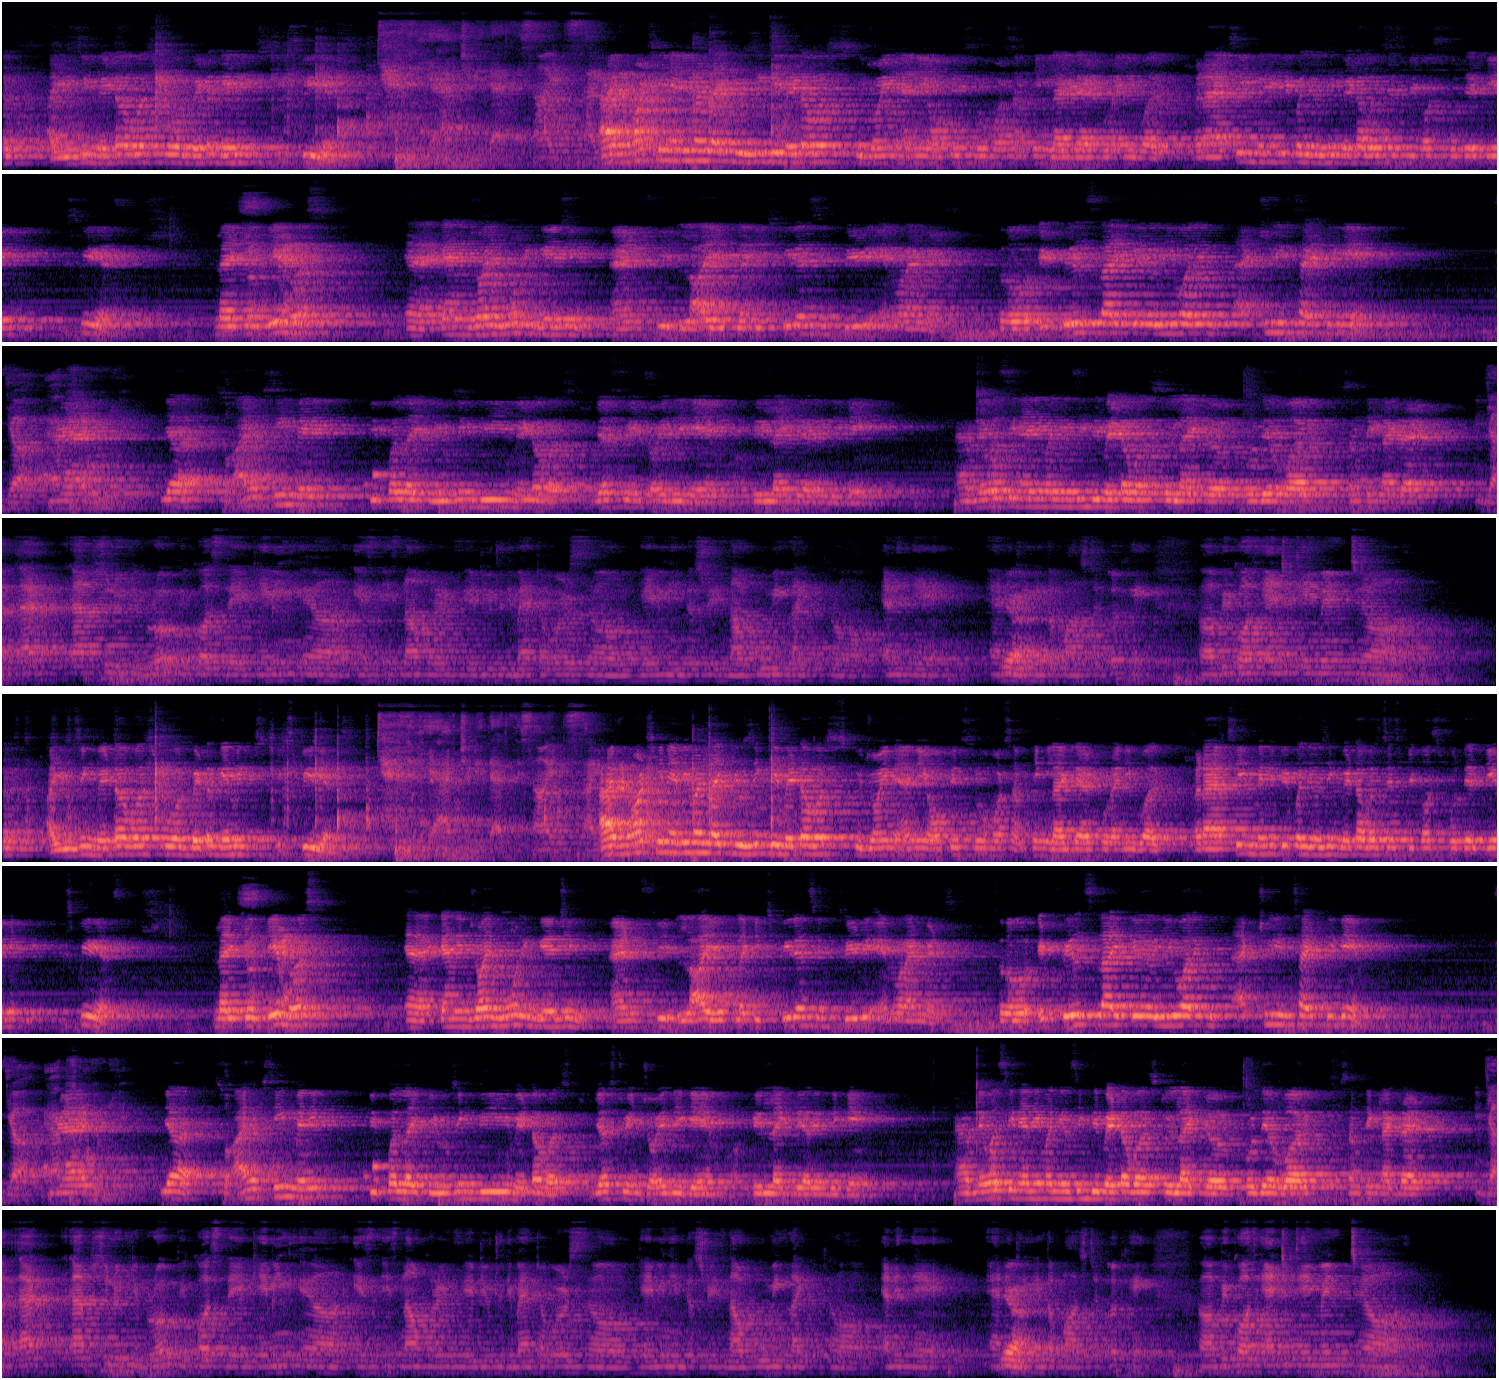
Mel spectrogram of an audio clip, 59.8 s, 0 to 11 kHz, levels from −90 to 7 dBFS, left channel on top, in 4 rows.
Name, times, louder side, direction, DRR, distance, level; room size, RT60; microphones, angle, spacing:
voice 1, 0.0-3.4 6.0-11.6 11.9-15.3 15.7-16.1 17.1-18.1 19.0-24.4 24.9-28.6 30.4-30.8 31.5-33.2 33.6-35.5 35.8-37.1 37.4-38.5 39.4-43.0 43.4-44.1 54.8-55.1, right 4 dB, 50° right, 2 dB, 0.3 m, -25 dB
voice 2, 3.7-6.5 9.1-9.2 9.7-10.0 10.4-10.6 13.8-13.9 14.3-14.4 15.5-15.7 16.5-16.8 17.3-17.5 17.8-17.9 21.6-21.7 23.0-23.4 24.4-25.2 27.6-31.2 32.1-32.5 32.8-33.0 33.9-34.0 34.4-35.0 36.5-36.7 37.6-37.7 42.8-42.9 43.4-43.6 44.6-54.2 54.7-59.1, right 2 dB, 30° right, 0 dB, 0.9 m, -39 dB
8.6 x 2.9 x 6.1 m, 2.1 s
head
